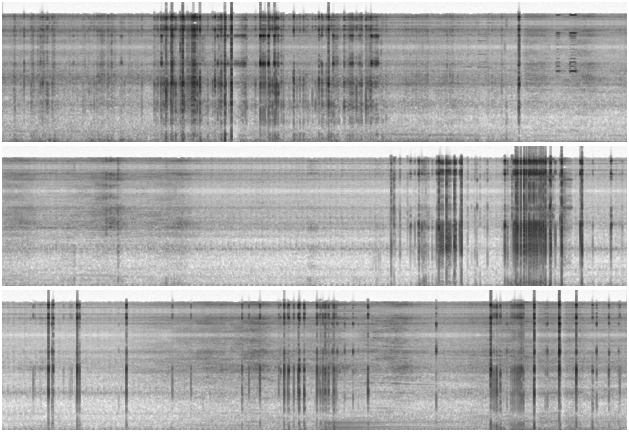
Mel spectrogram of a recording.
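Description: Motorcycle on the move: wind rushing over the camera microphone above the low hum of the engine. Louder gusts come a few seconds in and again past the middle, with a quieter stretch between, and scattered sharp ticks near the end.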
